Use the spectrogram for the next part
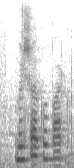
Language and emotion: Russian, neutral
